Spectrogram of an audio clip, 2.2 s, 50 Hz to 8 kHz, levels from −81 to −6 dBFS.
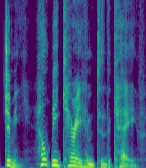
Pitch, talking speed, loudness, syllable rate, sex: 150 Hz, 220 wpm, -19 LUFS, 5.1 syllables/s, male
